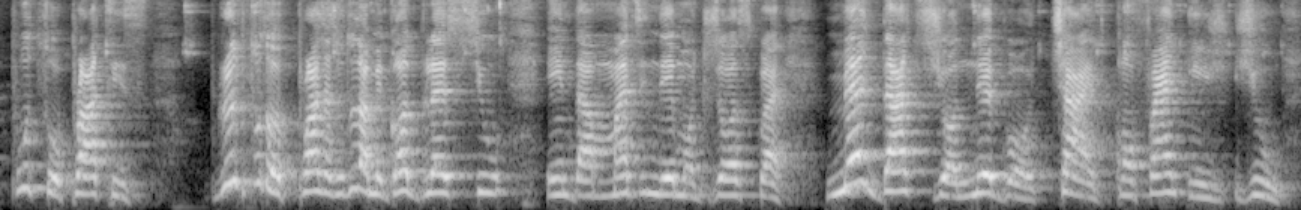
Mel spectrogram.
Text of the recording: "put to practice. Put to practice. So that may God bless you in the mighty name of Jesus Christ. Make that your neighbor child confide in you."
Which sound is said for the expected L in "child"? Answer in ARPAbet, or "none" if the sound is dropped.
L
